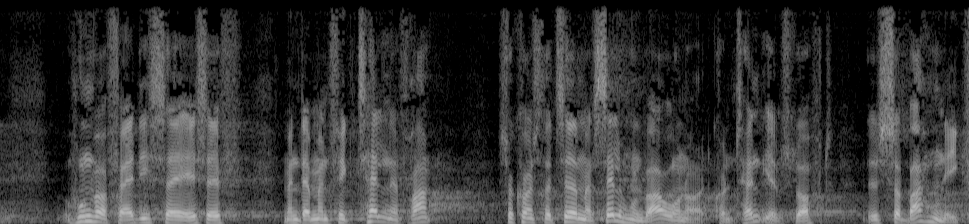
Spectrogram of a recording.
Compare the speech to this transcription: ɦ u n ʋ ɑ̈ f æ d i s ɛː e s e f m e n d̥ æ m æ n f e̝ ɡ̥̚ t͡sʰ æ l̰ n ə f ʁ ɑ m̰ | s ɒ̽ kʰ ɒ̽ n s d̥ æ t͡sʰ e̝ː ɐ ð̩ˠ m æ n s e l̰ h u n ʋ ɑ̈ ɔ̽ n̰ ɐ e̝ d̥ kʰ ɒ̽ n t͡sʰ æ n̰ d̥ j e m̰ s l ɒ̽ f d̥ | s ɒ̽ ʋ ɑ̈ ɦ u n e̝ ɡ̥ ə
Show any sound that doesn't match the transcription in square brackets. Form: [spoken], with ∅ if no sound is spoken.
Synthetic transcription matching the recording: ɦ u n ʋ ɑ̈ f æ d i s ɛː e s e f m e n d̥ æ m æ n f e̝ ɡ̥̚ t͡sʰ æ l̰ n ə f ʁ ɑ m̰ | s ɒ̽ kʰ ɒ̽ n s d̥ æ t͡sʰ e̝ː ɐ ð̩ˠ m æ n s e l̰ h u n ʋ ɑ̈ ɔ̽ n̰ ɐ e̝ d̥ kʰ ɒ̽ n t͡sʰ æ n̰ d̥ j e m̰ s l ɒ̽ f d̥ | s ɒ̽ ʋ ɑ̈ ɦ u n e̝ ɡ̥ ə

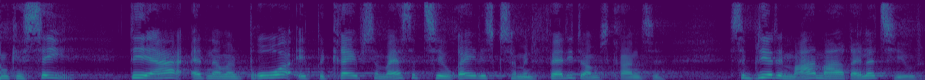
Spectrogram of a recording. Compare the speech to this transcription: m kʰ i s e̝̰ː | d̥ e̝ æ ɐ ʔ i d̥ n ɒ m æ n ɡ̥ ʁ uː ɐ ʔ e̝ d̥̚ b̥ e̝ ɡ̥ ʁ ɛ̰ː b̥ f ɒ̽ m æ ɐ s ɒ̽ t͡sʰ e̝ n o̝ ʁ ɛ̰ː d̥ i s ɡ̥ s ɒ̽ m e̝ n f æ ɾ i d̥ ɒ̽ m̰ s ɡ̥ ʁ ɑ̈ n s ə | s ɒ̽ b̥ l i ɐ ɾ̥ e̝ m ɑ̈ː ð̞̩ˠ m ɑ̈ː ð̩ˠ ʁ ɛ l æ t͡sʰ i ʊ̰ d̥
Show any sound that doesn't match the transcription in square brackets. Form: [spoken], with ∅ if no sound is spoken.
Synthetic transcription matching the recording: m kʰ [æ] s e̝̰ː | d̥ e̝ æ ɐ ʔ [æ] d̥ n ɒ m æ n [b̥] ʁ uː ɐ ʔ e̝ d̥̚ b̥ e̝ ɡ̥ ʁ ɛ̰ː b̥ [s] ɒ̽ m æ ɐ s ɒ̽ t͡sʰ e̝ [∅] o̝ ʁ ɛ̰ː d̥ i s ɡ̥ s ɒ̽ m e̝ n f æ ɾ i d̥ ɒ̽ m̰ s ɡ̥ ʁ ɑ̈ n s ə | s ɒ̽ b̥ l i ɐ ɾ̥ e̝ m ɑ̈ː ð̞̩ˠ m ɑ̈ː ð̩ˠ ʁ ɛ l æ t͡sʰ i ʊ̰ d̥

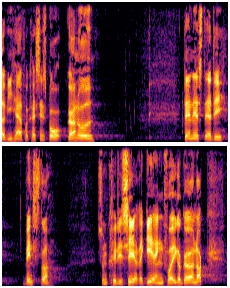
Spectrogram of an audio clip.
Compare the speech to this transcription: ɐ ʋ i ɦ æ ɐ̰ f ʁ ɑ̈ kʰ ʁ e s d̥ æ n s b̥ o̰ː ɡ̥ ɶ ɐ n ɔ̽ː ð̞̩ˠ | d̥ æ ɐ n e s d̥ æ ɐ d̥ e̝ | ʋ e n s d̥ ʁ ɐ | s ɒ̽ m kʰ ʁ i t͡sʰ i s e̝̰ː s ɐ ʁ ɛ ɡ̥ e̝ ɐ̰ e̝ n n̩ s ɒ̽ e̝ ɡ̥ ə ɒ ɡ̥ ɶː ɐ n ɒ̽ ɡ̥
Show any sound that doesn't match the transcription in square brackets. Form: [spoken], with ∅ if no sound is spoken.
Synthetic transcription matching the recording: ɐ ʋ i ɦ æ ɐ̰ f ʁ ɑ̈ kʰ ʁ [ɛ] s d̥ æ n s b̥ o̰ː ɡ̥ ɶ ɐ n ɔ̽ː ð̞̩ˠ | d̥ æ ɐ n e s d̥ æ ɐ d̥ e̝ | ʋ e n s d̥ ʁ ɐ | s ɒ̽ m kʰ ʁ i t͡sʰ i s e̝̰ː [∅] ɐ ʁ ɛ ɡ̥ e̝ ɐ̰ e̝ [ŋ] n̩ [f] ɒ̽ e̝ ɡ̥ ə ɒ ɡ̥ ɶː ɐ n ɒ̽ ɡ̥

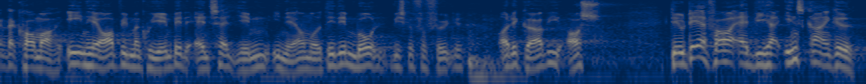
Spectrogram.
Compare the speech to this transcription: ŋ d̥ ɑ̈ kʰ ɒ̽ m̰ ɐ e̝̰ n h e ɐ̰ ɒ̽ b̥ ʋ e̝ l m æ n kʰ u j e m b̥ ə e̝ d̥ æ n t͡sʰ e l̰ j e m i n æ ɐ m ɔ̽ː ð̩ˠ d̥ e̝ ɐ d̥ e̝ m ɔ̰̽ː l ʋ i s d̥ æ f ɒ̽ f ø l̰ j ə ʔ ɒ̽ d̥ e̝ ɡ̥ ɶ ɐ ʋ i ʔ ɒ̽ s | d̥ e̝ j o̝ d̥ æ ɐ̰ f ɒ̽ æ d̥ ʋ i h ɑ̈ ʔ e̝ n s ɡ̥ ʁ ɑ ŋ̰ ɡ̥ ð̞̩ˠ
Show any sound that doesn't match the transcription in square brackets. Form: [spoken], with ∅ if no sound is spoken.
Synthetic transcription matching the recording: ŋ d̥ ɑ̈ kʰ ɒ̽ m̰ ɐ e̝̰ n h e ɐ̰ ɒ̽ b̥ ʋ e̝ l m æ n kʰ u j e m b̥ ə e̝ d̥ æ n t͡sʰ [æ] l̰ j e m i n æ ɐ m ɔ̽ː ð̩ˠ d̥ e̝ ɐ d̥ e̝ m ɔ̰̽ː l ʋ i s [ɡ̥] æ f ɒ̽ f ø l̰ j ə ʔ ɒ̽ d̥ e̝ ɡ̥ ɶ ɐ ʋ i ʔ ɒ̽ s | d̥ e̝ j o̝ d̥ æ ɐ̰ f ɒ̽ æ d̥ ʋ i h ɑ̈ ʔ e̝ n s ɡ̥ ʁ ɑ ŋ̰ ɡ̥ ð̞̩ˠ

